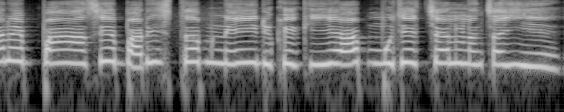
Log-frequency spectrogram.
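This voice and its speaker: This cartoonish character voice sits extremely high and stays monotone and flat, moving at a moderate pace. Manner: excitable, complaining.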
